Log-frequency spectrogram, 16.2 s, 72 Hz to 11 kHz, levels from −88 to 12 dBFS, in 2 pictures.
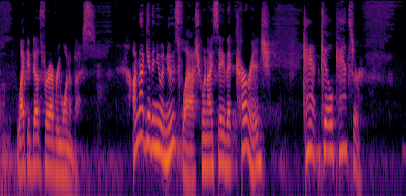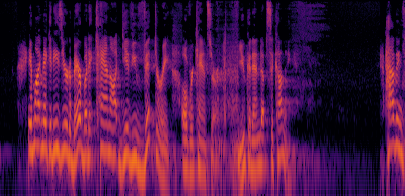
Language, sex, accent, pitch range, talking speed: English, male, American, 165-245 Hz, 160 wpm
